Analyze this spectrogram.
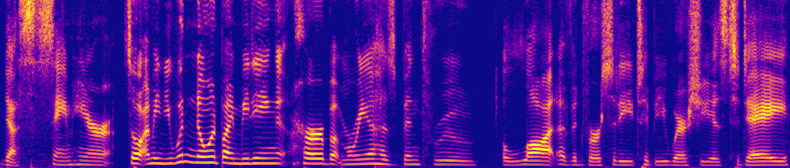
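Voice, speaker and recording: A woman with a normal speaking voice at medium pitch and moderate pace, with ordinary pitch variation and hardly any pauses. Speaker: podcast host and editor. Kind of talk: interview. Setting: live event recording.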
